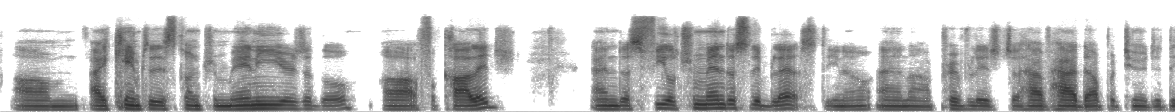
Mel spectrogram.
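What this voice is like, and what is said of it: Jamaican accent. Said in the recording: “My accent is from Jamaica.”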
